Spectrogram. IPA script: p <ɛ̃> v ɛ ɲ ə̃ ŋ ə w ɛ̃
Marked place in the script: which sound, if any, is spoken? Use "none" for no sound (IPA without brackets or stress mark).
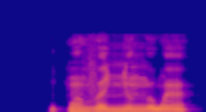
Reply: ə̃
